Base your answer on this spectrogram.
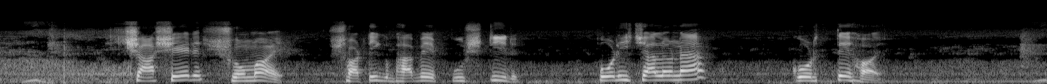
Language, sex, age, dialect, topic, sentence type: Bengali, male, <18, Standard Colloquial, agriculture, statement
